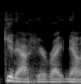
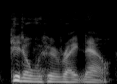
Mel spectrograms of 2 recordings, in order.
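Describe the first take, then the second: First: Said in the usual way. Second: Low, softer, through clenched teeth; a quiet, seething mock threat; gritted teeth. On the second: Dad ordering his son over, low and seething through gritted teeth. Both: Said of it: "he's gritting his teeth".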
